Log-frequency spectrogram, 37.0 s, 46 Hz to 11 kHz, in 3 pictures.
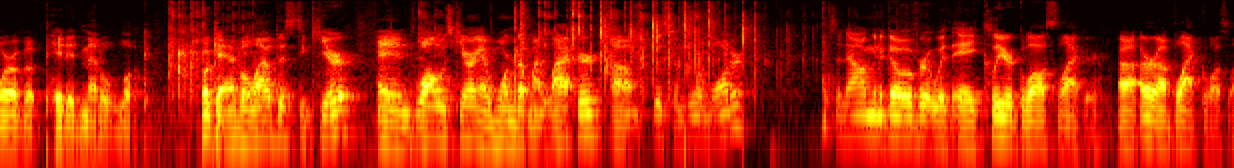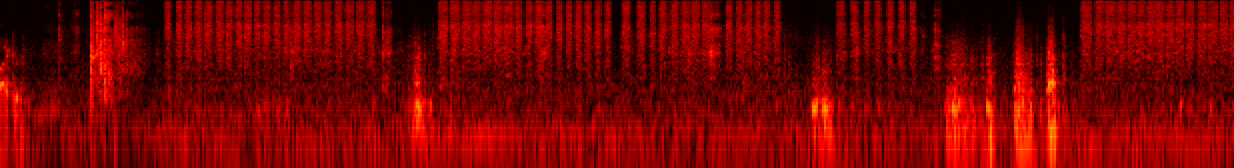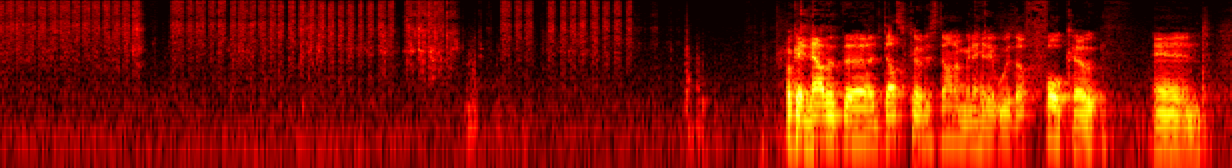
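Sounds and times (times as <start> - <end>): aerosol can spraying: 14.0 - 21.6, 23.2 - 31.1.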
